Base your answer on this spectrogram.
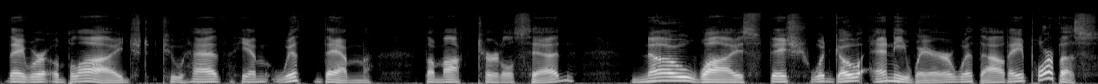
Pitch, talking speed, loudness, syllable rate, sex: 120 Hz, 115 wpm, -18 LUFS, 3.2 syllables/s, male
